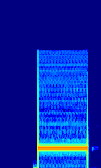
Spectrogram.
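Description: A single telephone line tone on a recorded phone call: one steady beep about a second long that starts and stops sharply. It is the disconnect tone that signals the call has ended.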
